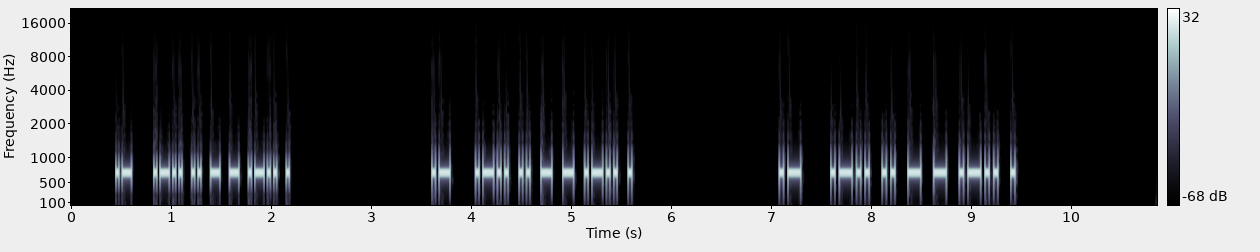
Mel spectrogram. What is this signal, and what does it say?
Morse code, heard as a keyed tone, about 34 wpm, 700 Hz. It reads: A LITTLE A LITTLE A LITTLE
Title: Speed-Racing - Sets of 2 Words 28wpm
